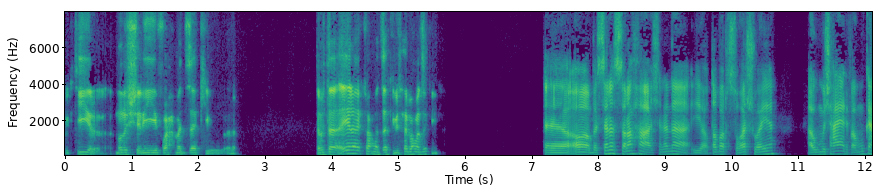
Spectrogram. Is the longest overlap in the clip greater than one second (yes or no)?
no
